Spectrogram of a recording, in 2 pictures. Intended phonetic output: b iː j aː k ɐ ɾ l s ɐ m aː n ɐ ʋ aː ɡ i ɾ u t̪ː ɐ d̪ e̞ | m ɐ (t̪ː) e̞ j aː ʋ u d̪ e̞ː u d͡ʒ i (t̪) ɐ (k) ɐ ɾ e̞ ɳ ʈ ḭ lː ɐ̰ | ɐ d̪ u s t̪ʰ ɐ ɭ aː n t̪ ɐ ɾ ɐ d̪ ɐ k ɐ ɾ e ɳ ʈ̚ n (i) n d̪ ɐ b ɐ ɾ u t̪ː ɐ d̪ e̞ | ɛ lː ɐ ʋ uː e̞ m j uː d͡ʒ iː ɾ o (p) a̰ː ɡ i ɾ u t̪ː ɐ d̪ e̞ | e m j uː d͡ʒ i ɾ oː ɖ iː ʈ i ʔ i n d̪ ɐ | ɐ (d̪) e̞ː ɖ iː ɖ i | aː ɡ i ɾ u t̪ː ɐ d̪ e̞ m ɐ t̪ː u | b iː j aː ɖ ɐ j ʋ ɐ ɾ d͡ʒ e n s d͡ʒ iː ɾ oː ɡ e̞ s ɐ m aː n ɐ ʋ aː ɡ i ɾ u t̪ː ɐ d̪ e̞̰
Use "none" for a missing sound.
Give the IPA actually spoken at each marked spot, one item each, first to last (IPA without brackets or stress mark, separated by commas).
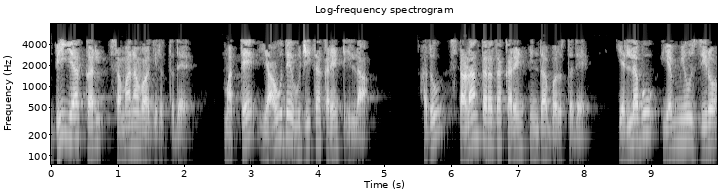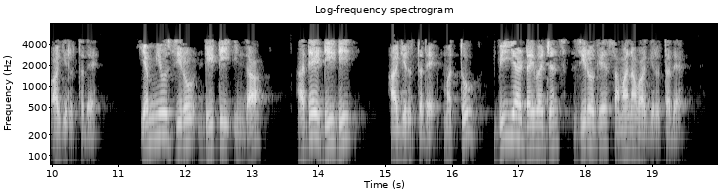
t̪ː, t̪, k, i, ʔ, d̪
